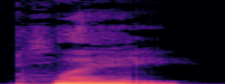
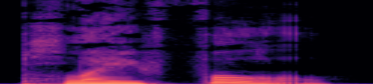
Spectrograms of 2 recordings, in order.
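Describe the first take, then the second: First: Said in the usual way. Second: Playful with the ful ending set apart; ending added. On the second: Shown as a demonstration. Teacher showing the new ending on Playful. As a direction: clearly sound the ful in Playful. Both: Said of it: "add the suffix F U L".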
